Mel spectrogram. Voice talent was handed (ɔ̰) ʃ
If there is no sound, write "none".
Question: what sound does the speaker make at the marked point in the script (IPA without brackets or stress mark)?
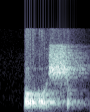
ɔ̰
